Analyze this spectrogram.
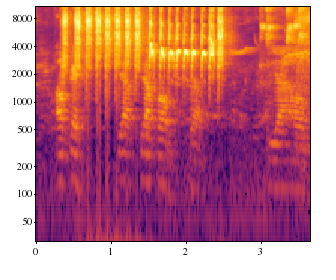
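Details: Grey-cheeked bulbul singing actively, a long burst song used as a training recording for songbirds: a fast series of about fifteen sharp, evenly pulsed chattering notes, then a brief pause and softer noisy sounds.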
